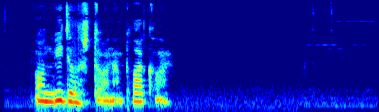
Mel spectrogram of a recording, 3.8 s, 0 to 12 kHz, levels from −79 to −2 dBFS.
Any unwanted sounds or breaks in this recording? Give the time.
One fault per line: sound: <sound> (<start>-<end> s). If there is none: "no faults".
no faults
